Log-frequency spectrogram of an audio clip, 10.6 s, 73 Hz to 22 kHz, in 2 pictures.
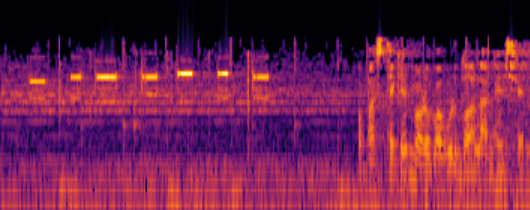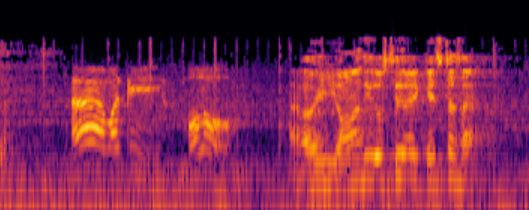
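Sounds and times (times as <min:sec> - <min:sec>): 
mobile phone keypad beeps as a number is dialled: 0:00.3 - 0:02.7
speech: 0:03.6 - 0:10.2.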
